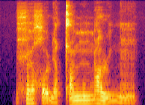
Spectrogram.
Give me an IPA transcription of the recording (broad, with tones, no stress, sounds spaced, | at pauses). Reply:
ħ ʉ˦ χ o̰˨ ɳ i˨ qʼ ø˦ ŋ ũ˦ ŋ ɑ˦˨ ɭ y˨ n̪ æ̃˨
